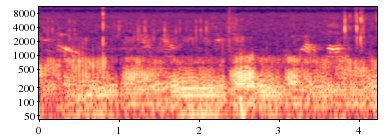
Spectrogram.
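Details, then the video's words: Sleeping cat snoring steadily, a low rough rumble rising and falling in long breath swells about every second, with faint higher squeaky tones drifting above. "cat snoring"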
